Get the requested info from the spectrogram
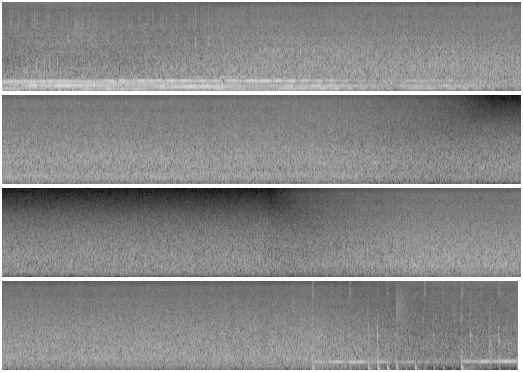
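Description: Background music with long low notes fades out over the first several seconds into the steady rush of a mountain stream. The water sounds duller for a few seconds around the middle, and music comes back in near the end.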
